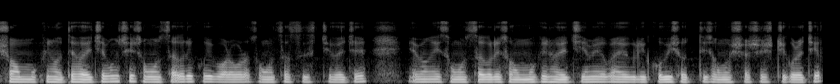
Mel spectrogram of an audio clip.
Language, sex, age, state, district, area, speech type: Bengali, male, 30-45, West Bengal, Hooghly, urban, spontaneous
